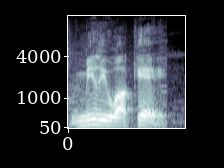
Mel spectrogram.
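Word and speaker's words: Miłosławski: And and we're going to talk about the cider Miloslawski from Brower Fortuna in Miloslaw, Poland. – Actually, it's pronounced Miliwake.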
